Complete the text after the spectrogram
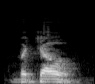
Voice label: Help, hindi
